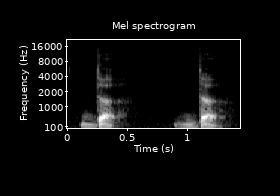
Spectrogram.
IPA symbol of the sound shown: d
